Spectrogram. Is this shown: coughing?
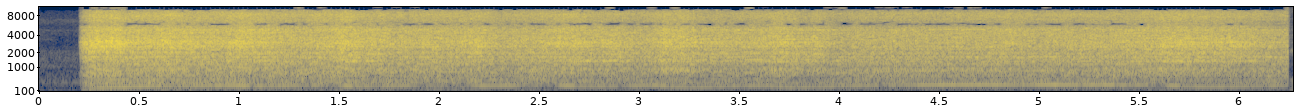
no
